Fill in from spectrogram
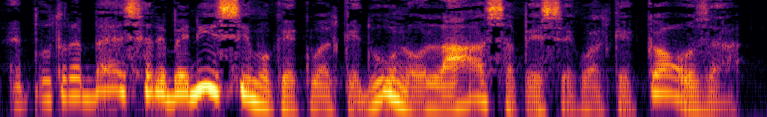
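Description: A man's voice: on the high side, wildly swooping pitch, moderate pace, creaky, warm tone, breathy edge, pitched above the performer's own voice, exaggerated voice. A man playing a wary young villager. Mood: guarded. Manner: evasive, guarded, feigned indifference. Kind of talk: audiobook character reading.

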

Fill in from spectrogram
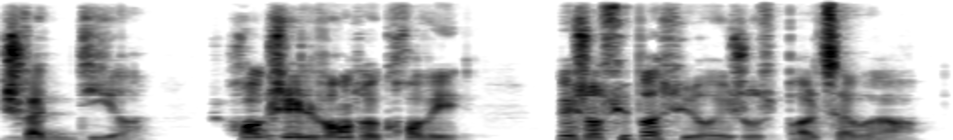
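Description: A man's voice: fairly low pitch, big pitch swings, moderate pace. A man voicing a wounded soldier lying in mud, who speaks in a muffled, frightened way.

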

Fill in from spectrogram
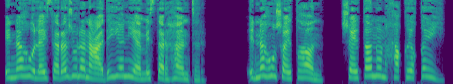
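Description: A woman's voice: high voice, expressive, brisk, no echo, clean studio sound, pitched above the performer's own voice. A woman voicing a panicked male pilot who cries out and pleads in terror. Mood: terrified.

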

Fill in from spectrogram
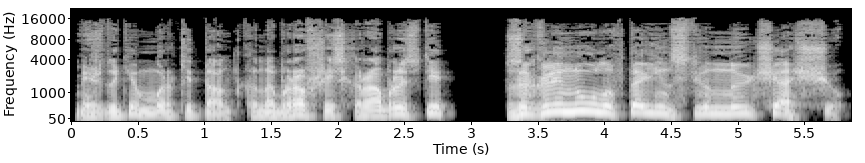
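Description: A man narrating an audiobook in a steady, measured reading. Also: on the high side, gravelly, no room sound, clean studio sound. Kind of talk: scripted narration.

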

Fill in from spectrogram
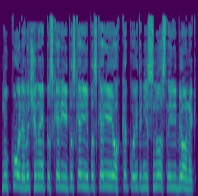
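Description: Male reader playing a haughty consumptive noblewoman on the edge of hysteria; pitched well up, shrill, in a dry audiobook read. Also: fast, no echo, natural voice. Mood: scolding. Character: feverish consumptive impoverished noblewoman, proud and hysterical.

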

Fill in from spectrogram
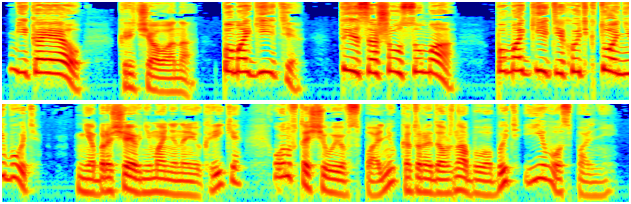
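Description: A man reads a novel aloud in a calm storytelling manner. His intonation moves freely through the phrases. The recording is dry and close. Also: mid-range voice, no echo. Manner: calm, even storytelling, voicing the husband in his own register. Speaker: narrator. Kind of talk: audiobook narration of a novel.

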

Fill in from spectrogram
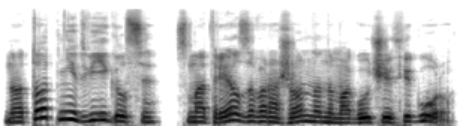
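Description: Guy reading a fantasy story aloud, raspy gravelly voice, kinda high, steady pace. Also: moderate pace. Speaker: narrator. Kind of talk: audiobook narration.

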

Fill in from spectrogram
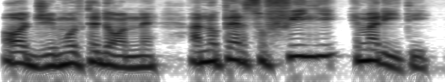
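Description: A man's voice: a little high, sing-song, moderate pace, dry recording, clean studio sound. A man reading an audiobook voices a fierce young Mohawk woman who scolds warriors scornfully and commandingly. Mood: fierce scorn.

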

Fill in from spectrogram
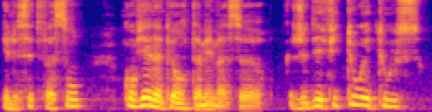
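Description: A boastful, scheming viscount, read by a man, eager and full of his own plans. His voice is dark and mellow, with a husky edge. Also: fairly high pitch, sing-song, moderate pace, pitched above the performer's own voice.

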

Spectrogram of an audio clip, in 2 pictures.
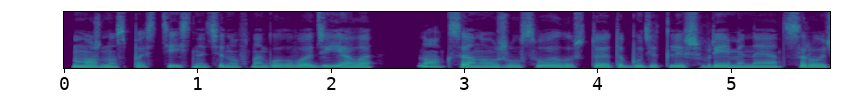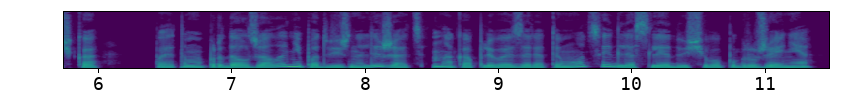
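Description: A woman narrating a literary story in a calm, measured audiobook reading. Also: lowish voice, no room sound, clean studio sound.

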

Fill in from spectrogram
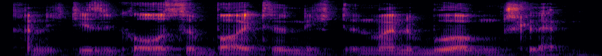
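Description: A tiny ant queen out for revenge on a tyrant, voiced by a man with a very deep, low voice. Her lines come in even, rhythmic verse. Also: measured pace, full character voice. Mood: scheming. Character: female ant queen, small and vengeful.

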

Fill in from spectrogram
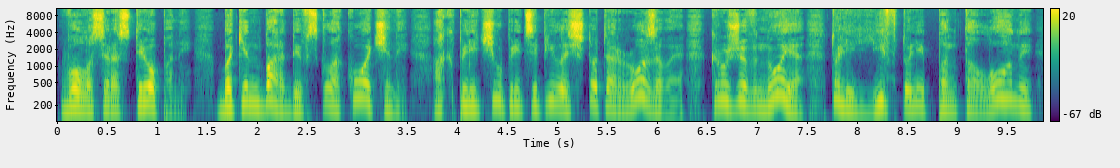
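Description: A man narrating a first-person novel in an expressive, theatrical way. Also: high voice, a little slow, few pauses, slightly rough, no echo, clean studio sound. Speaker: audiobook narrator.

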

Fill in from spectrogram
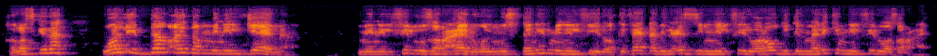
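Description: High-voiced Egyptian man teaching recitation. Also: fast, breathy edge. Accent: Egyptian Arabic. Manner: explanatory, checks in with students. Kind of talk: lecture on recitation variants.

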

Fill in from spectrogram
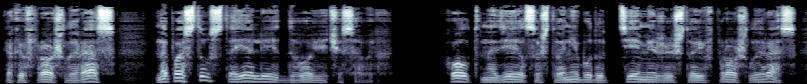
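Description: A man reading an audiobook in a measured, steady storytelling voice. His tone is deep and husky, recorded dry and close to the mic. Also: no echo. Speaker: audiobook narrator. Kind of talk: scripted audiobook narration.

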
